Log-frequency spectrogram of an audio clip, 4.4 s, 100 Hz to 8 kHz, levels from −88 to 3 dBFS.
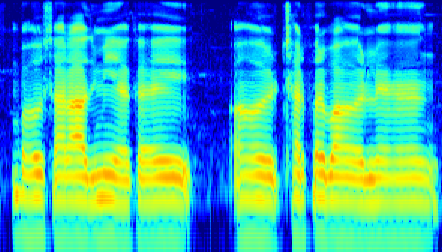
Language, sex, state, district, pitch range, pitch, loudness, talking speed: Magahi, male, Bihar, Jamui, 120-125 Hz, 125 Hz, -25 LUFS, 135 wpm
